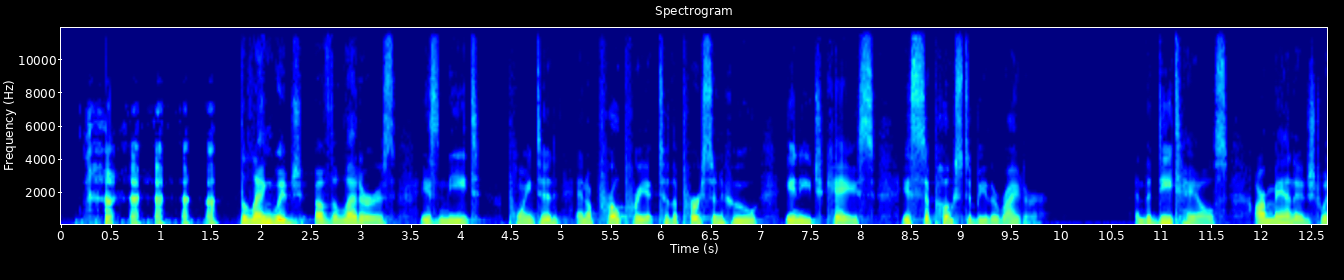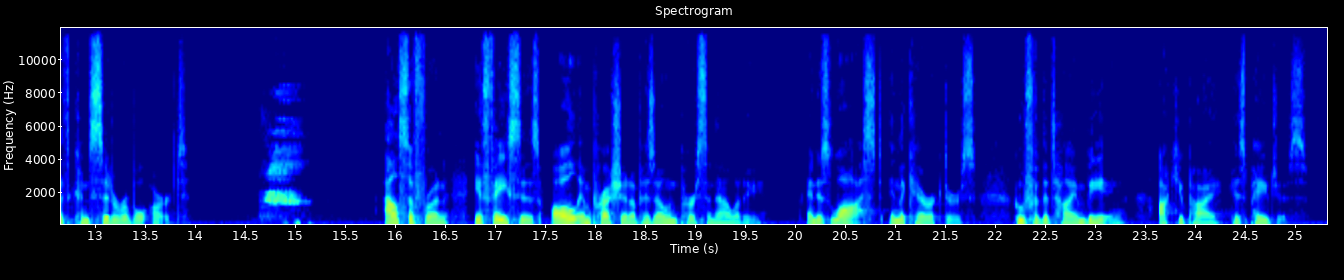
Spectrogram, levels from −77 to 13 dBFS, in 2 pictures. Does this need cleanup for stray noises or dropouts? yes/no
yes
